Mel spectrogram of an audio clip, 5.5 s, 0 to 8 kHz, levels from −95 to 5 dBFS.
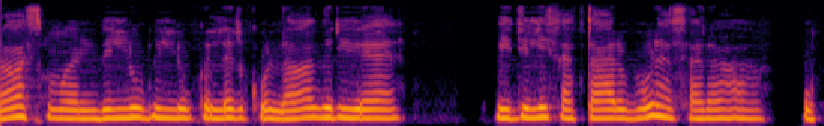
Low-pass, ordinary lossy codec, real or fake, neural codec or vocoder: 7.2 kHz; none; fake; codec, 16 kHz, 16 kbps, FunCodec, trained on LibriTTS, 50 frames a second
